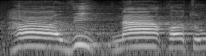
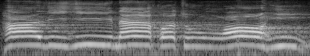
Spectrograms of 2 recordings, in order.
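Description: First: The h carries no vowel at all. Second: The vowel after the h is held long. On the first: The speaker calls it wrong. "Atau disukunkan" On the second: The speaker calls it right. "Jadi dua harokat. ... Gitu kan kita bacanya"

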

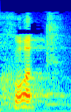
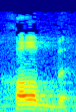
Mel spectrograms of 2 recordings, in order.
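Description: First: The name ends without a clear b sound. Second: The name ends with a clear b sound. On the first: The speaker calls it wrong. "No Jot" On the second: The speaker calls it right. "sino Job, B final"

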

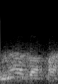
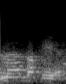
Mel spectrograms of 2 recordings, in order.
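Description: First: The last word ends in a long 'ah' sound. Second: The last word ends in an 'iya' sound. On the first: This variant is also allowed to fit the meter. "أو تفتح القاف" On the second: This is the original, unshortened form. "إلا الأصل ما بقي"

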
